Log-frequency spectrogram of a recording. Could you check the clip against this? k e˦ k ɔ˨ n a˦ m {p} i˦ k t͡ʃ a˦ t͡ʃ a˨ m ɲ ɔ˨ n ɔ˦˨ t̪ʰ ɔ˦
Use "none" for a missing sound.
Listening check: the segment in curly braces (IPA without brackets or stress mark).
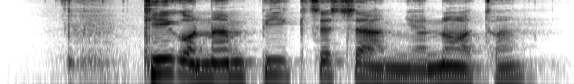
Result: p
